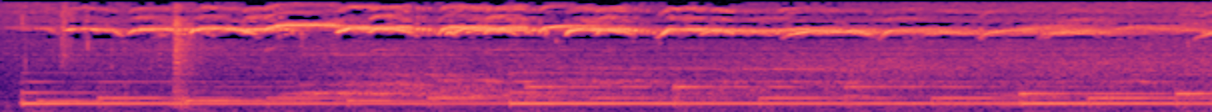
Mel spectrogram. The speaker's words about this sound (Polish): To świszczą właśnie te jeżyki i leci sobie muzyczka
